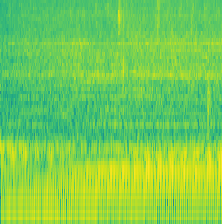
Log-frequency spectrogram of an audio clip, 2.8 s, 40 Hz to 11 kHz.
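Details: Mercedes C55 AMG V8 at first start after a manual swap and a long sit; exhaust cut before the diff, no secondaries, resonator kept, stock primaries. Deep, even burble with a slight swell in revs, no knocks or misses; sounds healthy.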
